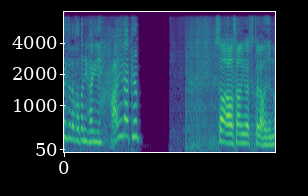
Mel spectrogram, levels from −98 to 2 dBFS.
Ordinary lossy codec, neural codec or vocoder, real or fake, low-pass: none; codec, 16 kHz, 1 kbps, FunCodec, trained on LibriTTS, 50 frames a second; fake; 7.2 kHz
